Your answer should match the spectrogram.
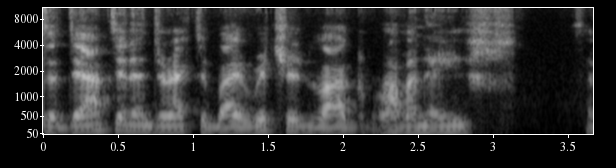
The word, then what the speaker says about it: LaGravenese: Okay, so it's based on this novel, this Irish novel, and it was adapted and directed by Richard LaGravenese.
